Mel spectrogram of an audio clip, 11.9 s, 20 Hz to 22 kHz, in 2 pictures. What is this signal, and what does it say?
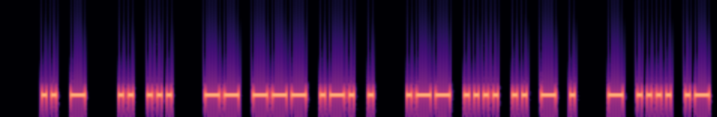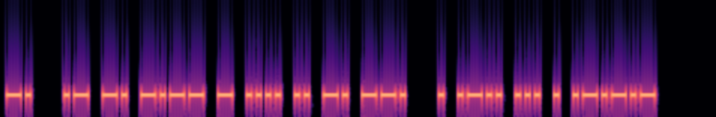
Morse code, heard as a keyed tone, about 30 wpm, 700 Hz. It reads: IT IS MORE WHITE THAN ANYTHING ELSE.
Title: Sentences from Top 1000 Words - Review Part 1 - 30wpm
